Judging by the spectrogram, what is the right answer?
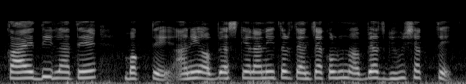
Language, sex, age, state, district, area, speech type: Marathi, female, 30-45, Maharashtra, Amravati, urban, spontaneous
